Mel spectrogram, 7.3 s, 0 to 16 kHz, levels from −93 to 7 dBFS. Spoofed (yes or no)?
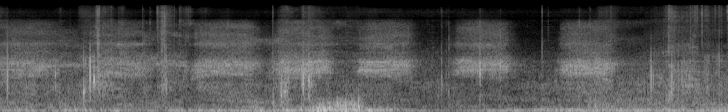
yes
